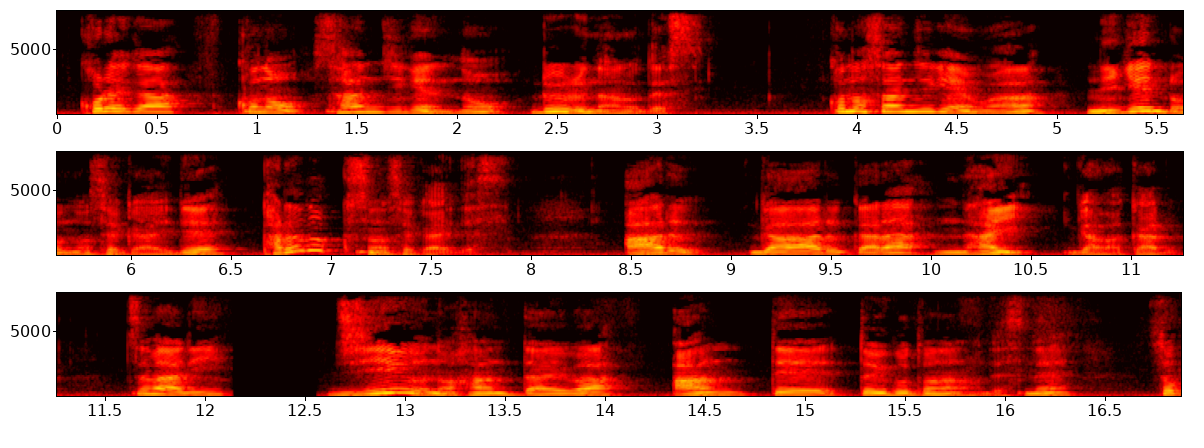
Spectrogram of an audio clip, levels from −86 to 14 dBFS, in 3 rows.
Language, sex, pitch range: Japanese, male, 120-195 Hz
